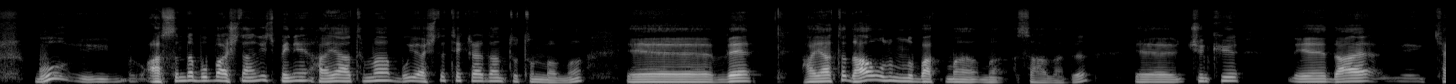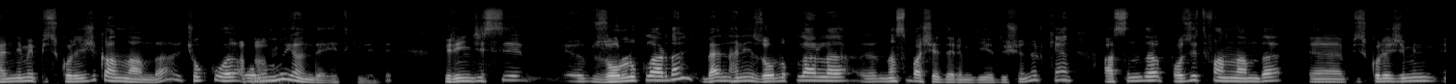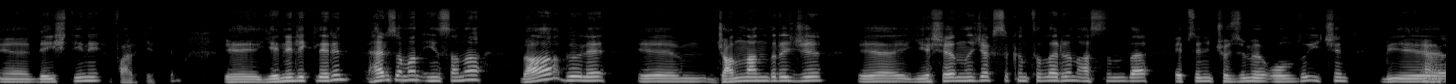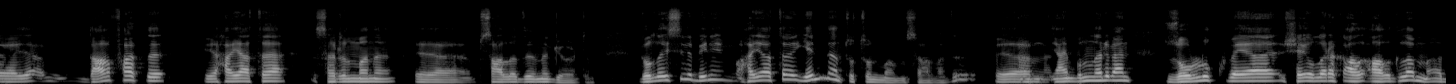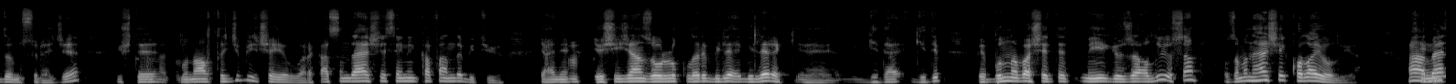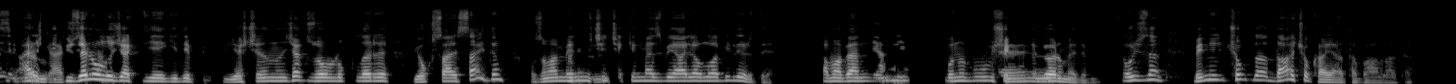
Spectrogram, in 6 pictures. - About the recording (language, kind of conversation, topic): Turkish, podcast, Göç deneyimi yaşadıysan, bu süreç seni nasıl değiştirdi?
- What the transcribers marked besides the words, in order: unintelligible speech; unintelligible speech; other noise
